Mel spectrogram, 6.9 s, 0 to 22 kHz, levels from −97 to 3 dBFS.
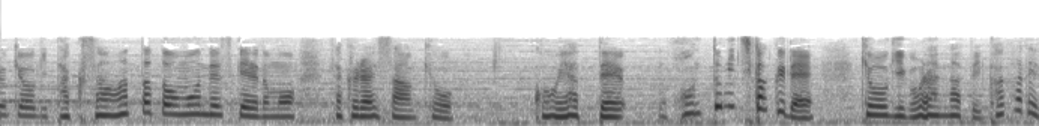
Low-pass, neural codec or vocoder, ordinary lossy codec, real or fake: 7.2 kHz; none; none; real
